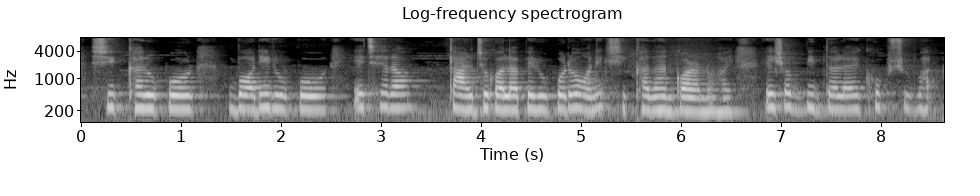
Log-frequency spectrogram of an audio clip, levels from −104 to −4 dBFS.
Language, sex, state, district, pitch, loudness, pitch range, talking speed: Bengali, female, West Bengal, North 24 Parganas, 215 Hz, -31 LUFS, 210-230 Hz, 120 wpm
